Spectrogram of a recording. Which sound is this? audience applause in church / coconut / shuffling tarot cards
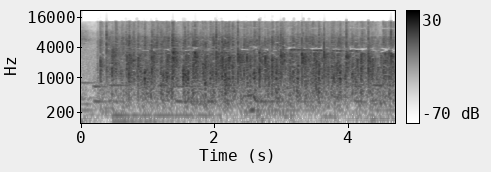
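audience applause in church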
